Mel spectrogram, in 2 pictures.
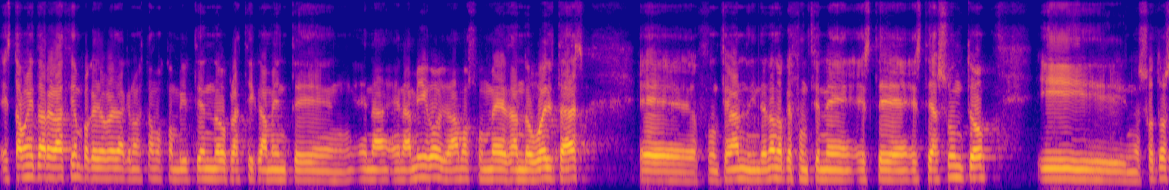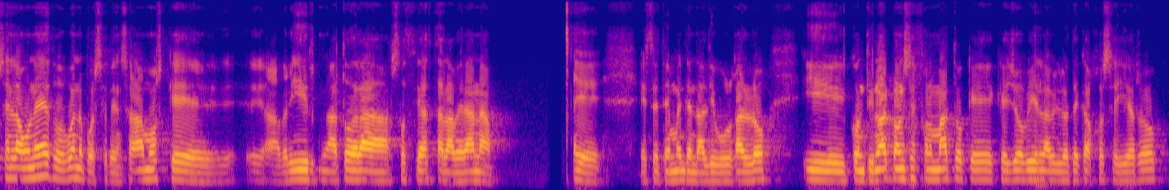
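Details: Adult man speaking Spanish; ordinary speech.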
